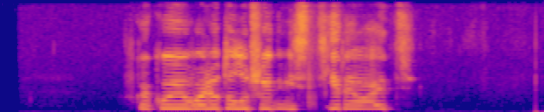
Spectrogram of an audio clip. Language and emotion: Russian, sad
